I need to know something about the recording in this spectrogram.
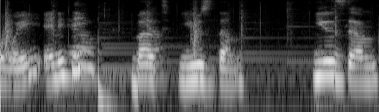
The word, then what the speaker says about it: useDEM: useDEM. It's like the brand name, the pronunciation. It came from the useDEM, but at the end it's just don't throw away, useDEM.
